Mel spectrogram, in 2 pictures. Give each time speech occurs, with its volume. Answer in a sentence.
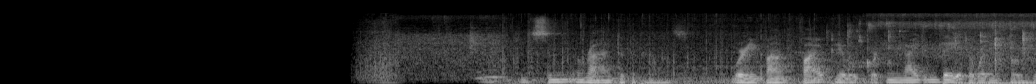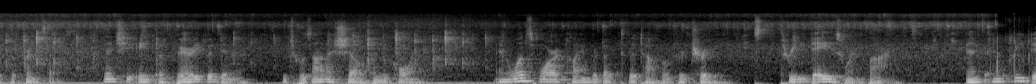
You can hear the speech from 4.8 to 20.6 s, at a steady volume.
